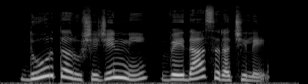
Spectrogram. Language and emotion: Marathi, neutral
